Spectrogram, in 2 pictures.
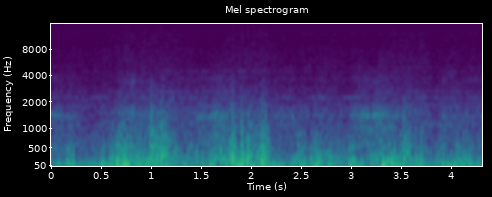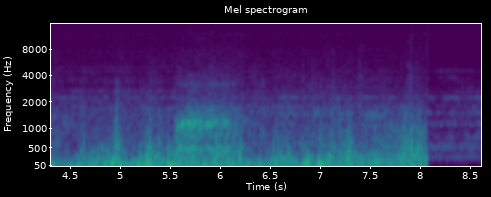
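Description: Wind buffeting the camera microphone in irregular low rumbling gusts, mixed with rustling and steps in dry grass as the wearer moves along the bank.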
